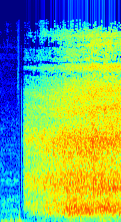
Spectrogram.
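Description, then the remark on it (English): Steady ocean surf rushes in after a brief quiet moment, a broad continuous wash of waves that swells slightly louder, with no voices; waves at a beach at night under the stars, at low tide, while fishing. “Side the ocean, which you can hear.”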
